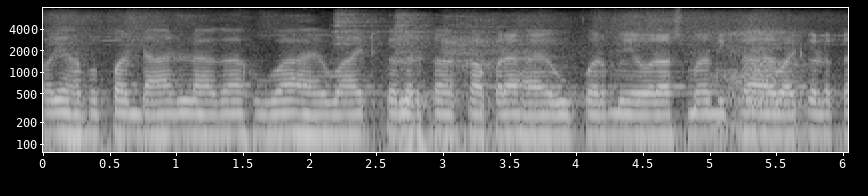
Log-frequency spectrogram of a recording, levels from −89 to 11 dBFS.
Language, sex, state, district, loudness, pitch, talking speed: Hindi, male, Maharashtra, Washim, -16 LUFS, 130 Hz, 220 wpm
